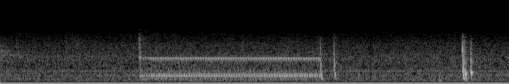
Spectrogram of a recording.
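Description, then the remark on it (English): A telephone line tone hums steadily for about two seconds, bracketed by sharp clicks, then a brief double click as an operator connects a call from a payphone to the New Milford police. No one speaks over a faint line hiss. “One moment, please. I'll connect you.”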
